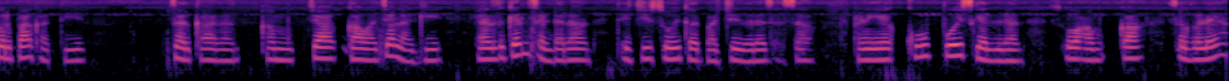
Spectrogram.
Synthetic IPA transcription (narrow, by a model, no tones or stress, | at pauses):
kəɾpakʰat̪iːɾ | səɾkaɾãt̪ | amt͡ɕjaɡaʋãt͡ɕjalaɡi | held̪keɳɖsəɳʈəɾãn | t̪jat͡ɕisojkəɾpat͡ɕiɡəɾəd͡zasaː | niɛkʰuːbpojsɡɛlːjan | sɔamkã | səɡɭẽ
